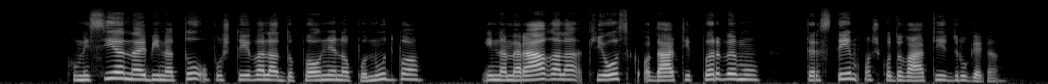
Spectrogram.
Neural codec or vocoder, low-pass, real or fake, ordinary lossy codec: codec, 44.1 kHz, 3.4 kbps, Pupu-Codec; 14.4 kHz; fake; none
